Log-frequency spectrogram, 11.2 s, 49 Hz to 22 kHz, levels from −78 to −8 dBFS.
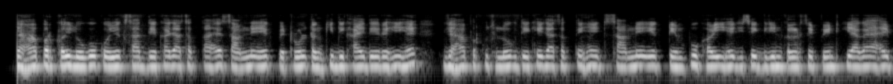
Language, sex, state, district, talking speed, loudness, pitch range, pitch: Hindi, male, Uttar Pradesh, Jalaun, 215 wpm, -26 LUFS, 175-185 Hz, 180 Hz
